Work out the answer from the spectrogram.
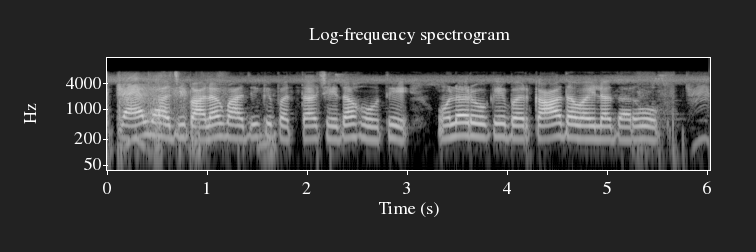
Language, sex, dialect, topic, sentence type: Chhattisgarhi, female, Eastern, agriculture, question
